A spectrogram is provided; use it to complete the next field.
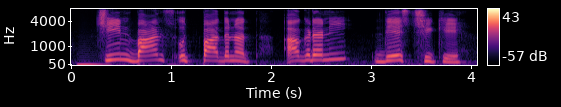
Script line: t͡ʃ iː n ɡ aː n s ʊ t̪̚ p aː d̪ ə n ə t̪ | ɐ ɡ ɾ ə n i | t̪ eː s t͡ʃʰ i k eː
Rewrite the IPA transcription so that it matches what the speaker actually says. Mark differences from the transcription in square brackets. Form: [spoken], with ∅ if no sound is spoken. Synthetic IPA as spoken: t͡ʃ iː n [b] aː n s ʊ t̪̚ p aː d̪ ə n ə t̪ | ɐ ɡ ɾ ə n i | [d̪] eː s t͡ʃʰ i k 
